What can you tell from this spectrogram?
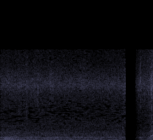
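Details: Thousands of honey bees swarming around a hive as it is moved by hand. A dense, steady droning hum sits in low stacked tones and is sustained throughout, with a sudden brief dropout near the end before the buzz resumes.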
